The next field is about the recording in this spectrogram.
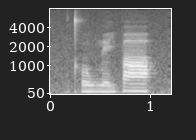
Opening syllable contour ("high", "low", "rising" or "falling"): low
